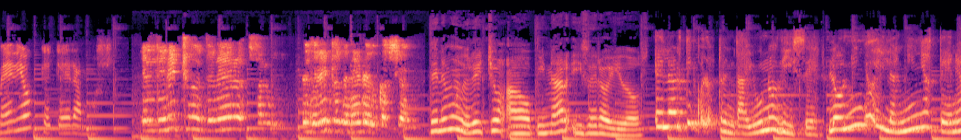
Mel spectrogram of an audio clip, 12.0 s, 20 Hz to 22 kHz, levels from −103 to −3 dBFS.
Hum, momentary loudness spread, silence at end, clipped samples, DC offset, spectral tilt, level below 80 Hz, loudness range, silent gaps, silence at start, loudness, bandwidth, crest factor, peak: none; 11 LU; 0 s; under 0.1%; under 0.1%; -3.5 dB/octave; -32 dBFS; 3 LU; none; 0 s; -13 LUFS; 14.5 kHz; 14 dB; 0 dBFS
